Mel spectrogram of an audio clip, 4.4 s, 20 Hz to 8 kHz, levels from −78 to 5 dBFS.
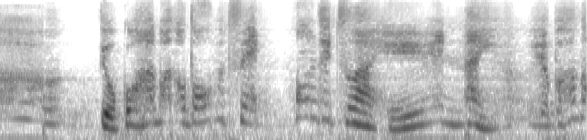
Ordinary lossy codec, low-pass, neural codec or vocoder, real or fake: Opus, 16 kbps; 7.2 kHz; codec, 16 kHz, about 1 kbps, DyCAST, with the encoder's durations; fake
